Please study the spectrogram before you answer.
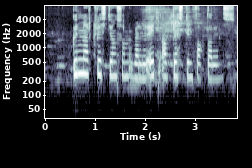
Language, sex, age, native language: Icelandic, female, 18-19, Icelandic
